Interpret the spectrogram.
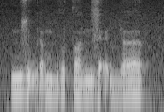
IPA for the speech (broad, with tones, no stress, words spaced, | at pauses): nzṵ˩˧˩ɾə̰˩˧˩ mbʊ˩˧˩t̪ʌ˩ nzɛ̰˩˧˩ ʎɜ˩˧˩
